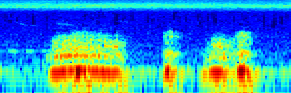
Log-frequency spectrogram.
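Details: Harsh, throaty roaring from a lion in Kgalagadi Transfrontier Park: one long rasping roar, then a short burst and a double roar, against a quiet natural background.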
